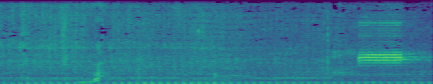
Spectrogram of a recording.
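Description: A motorcycle engine thrums steadily nearby on the way to Dhorpatan, Nepal, with a fast, even pulsing putter, briefly revving midway, with a faint high tone near the end.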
